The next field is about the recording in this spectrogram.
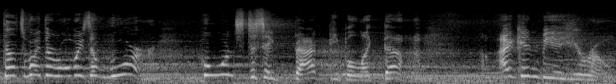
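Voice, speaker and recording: A stubborn little village boy with a high voice that leaps up and down in a game cutscene. He talks in a childlike, pleading way. A long reverb trails each line under loud music. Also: lively intonation, normal speed.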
